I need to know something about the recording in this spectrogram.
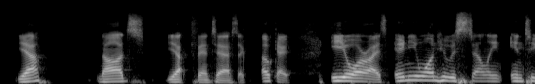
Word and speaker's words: EORI: not going to matter an eori number or an iori as some people pronounce it is effectively a passport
